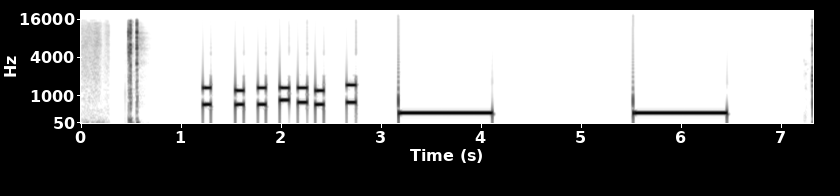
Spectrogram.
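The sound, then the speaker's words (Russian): While a call is placed, seven quick touch-tone keypad beeps sound, followed by two long, steady single-pitch ringback tones with a silent gap between them. “Сейчас буду звонить своему знакомому психологу и сомнологу Денису Игоревичу Бурчакову.”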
